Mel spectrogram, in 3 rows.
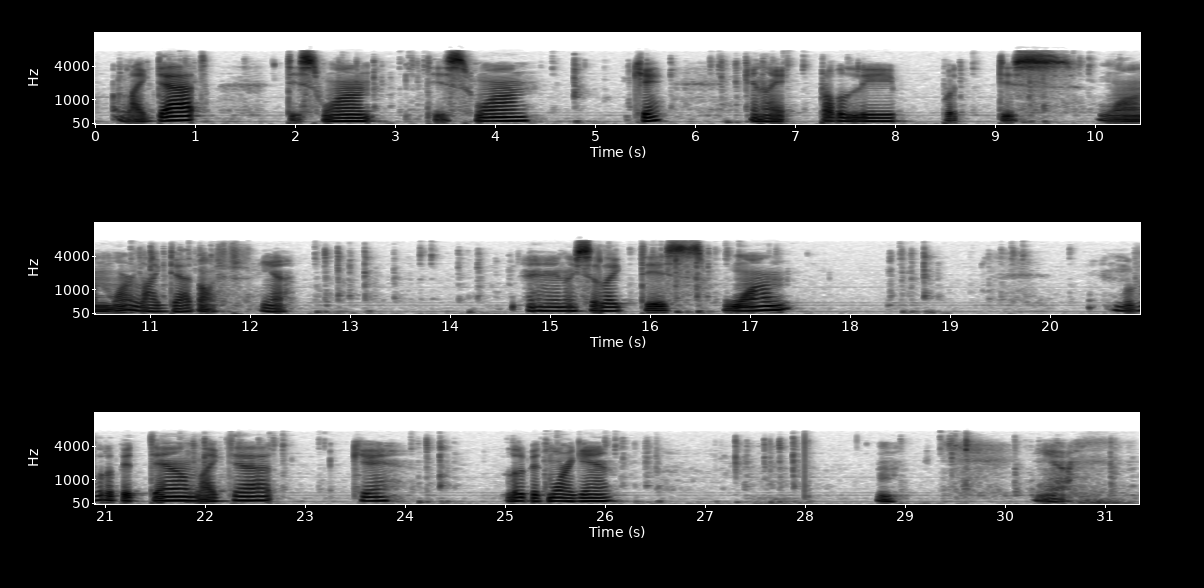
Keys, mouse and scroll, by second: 0.7 a, 1.2 c, 1.8-3.5 right drag, 2.3-3.5 drag, 3.4 a, 3.7 c, 3.9 click, 4.1-5.6 right drag, 4.3-5.6 drag, 6.5 c, 7.0 right click, 7.1 a, 7.3 c, 10.1 a, 10.3 c, 10.8 right click, 11.0-14.1 middle drag, 11.5 a, 11.7 c, 13.3 a, 13.6 c, 14.1 click, 14.5-16.3 right drag, 14.8 c, 16.7-17.8 right drag, 16.8 a, 17.0 c, 19.0 a, 19.2 click, 19.2 c, 20.2 right click, 21.9 click, 22.1 a, 22.5 c, 23.2-25.0 right drag, 23.5-25.3 drag, 24.5 a, 24.8 c, 26.4 right click, 26.6 z, 27.6 z, 27.9 a, 28.2 c, 29.5-31.3 middle drag, 30.9 KP_1.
